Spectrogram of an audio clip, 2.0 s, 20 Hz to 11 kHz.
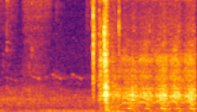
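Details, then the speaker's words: Porsche 924 cranked for the first time after over 20 years of storage, new battery plus booster; starter spins the engine freely with no binding but it never catches or fires; crank-no-start. "It turns. All right, so it's obviously not going to start, but the motor spins freely. That's a good sign."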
